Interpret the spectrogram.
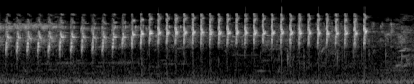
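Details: A lovebird performing ngekek, the long chatter played to train songbirds: piercing chips repeated very fast, tightening into a sharper, higher run before cutting off just before the end, leaving quiet hiss.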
